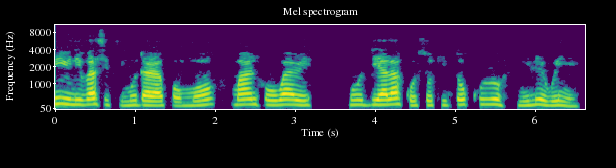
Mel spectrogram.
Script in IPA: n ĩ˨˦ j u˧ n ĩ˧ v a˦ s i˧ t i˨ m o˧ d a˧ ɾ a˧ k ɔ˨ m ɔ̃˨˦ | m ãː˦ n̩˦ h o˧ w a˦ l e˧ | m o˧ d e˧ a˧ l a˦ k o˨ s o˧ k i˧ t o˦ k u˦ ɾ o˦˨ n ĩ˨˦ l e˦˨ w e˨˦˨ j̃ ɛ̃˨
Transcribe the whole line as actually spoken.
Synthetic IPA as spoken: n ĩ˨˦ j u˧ n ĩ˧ v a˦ s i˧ t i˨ m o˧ d a˧ ɾ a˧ k͡p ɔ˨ m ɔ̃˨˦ | m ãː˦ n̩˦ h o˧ w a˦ ɾ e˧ | m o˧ d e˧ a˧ l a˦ k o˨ s o˧ k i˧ t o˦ k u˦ ɾ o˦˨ n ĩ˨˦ l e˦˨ w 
